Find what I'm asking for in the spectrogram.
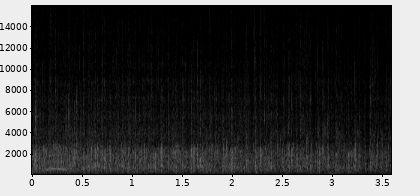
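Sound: audience applauding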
